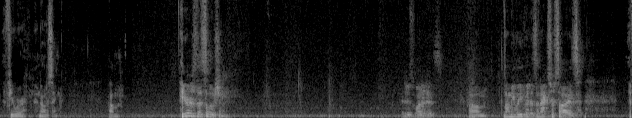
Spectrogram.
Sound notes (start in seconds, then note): none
